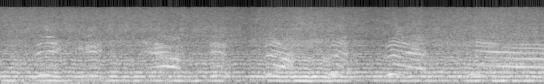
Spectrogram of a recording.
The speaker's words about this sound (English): However, his beam did not work as planned, and the psionically simulated bees, instead of falling under his control, attacked it.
